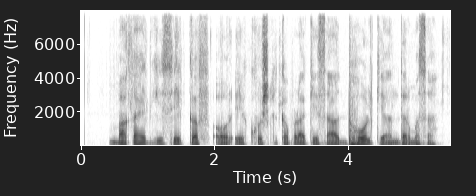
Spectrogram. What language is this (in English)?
Urdu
